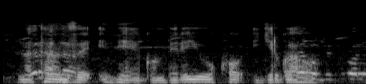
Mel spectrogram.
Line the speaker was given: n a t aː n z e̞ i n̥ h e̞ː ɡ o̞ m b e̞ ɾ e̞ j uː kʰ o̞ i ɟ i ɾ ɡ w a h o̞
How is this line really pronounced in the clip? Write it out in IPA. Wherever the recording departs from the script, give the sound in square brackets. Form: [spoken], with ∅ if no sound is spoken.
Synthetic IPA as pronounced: n a t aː n z e̞ i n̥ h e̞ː ɡ o̞ m b e̞ ɾ e̞ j uː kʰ o̞ i ɟ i ɾ ɡ w a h o̞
